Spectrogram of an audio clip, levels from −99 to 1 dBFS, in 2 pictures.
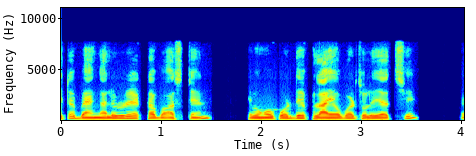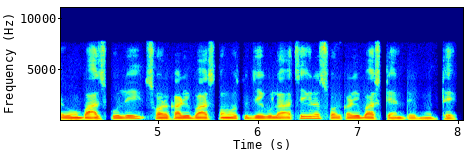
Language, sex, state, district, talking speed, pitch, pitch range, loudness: Bengali, male, Karnataka, Bangalore, 165 wpm, 140 Hz, 130-150 Hz, -18 LUFS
